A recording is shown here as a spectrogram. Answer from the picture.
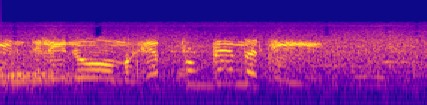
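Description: Speech of an analogue mobile-phone call picked up on a radio receiver: a voice talking quietly for about a second and a half, then a short pause with a steady hiss.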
